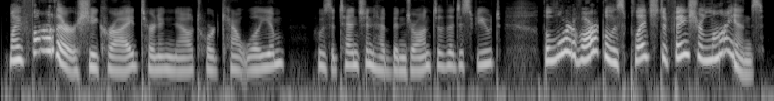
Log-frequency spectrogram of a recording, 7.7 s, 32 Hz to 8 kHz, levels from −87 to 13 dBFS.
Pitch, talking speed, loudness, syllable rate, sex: 230 Hz, 210 wpm, -19 LUFS, 5.7 syllables/s, female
